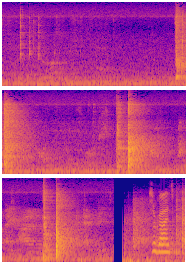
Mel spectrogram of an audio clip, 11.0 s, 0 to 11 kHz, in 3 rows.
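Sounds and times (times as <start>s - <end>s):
arrow striking target: 3.4s - 4.4s, 6.0s - 6.7s, 8.2s - 8.8s.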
